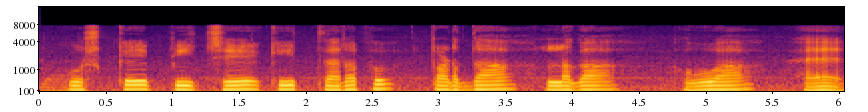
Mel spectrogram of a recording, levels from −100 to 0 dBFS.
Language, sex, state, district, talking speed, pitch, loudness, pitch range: Hindi, male, Uttar Pradesh, Jalaun, 80 wpm, 135 Hz, -15 LUFS, 130-140 Hz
